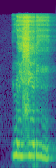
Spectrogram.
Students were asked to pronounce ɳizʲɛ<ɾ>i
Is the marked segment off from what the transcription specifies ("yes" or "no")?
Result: no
